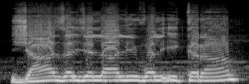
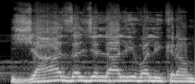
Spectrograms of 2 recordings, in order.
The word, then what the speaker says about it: یا ذوالجلال والاکرام: اس لیے یہ الفاظ بھی آج یا ذوالجلال والاکرام، یا ذوالجلال والاکرام، بعض لوگ اس کو کسی اور طرح پڑھتے ہیں، لیکن آپ کو جیسے تلفظ بتا رہا ہوں اسی کے مطابق پڑھیے گا، اسی ترتیب کے ساتھ.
